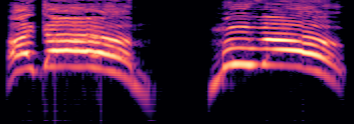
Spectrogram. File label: suppress, dialogue, US; mohaa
